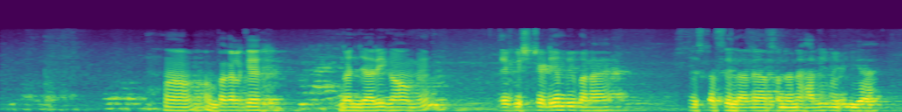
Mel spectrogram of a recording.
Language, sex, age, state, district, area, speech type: Hindi, male, 45-60, Uttar Pradesh, Varanasi, rural, spontaneous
